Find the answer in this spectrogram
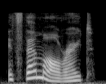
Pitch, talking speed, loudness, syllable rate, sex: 215 Hz, 225 wpm, -17 LUFS, 4.8 syllables/s, female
